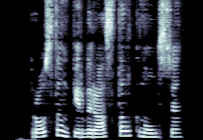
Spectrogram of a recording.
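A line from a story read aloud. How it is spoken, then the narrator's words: Calm, knowing smile. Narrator (Russian): спокойно ответила Ирис с чисто женской знающей улыбкой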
